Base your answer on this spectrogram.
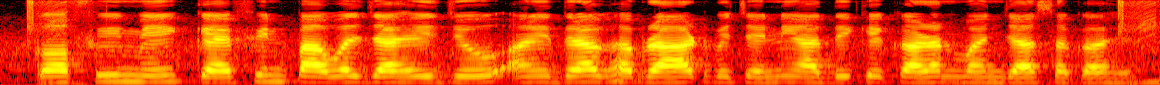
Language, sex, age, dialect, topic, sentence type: Magahi, female, 25-30, Western, agriculture, statement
